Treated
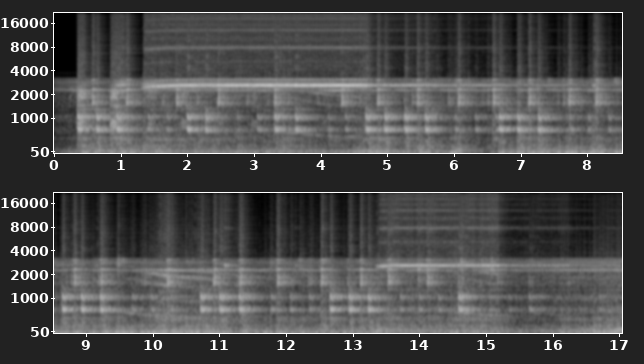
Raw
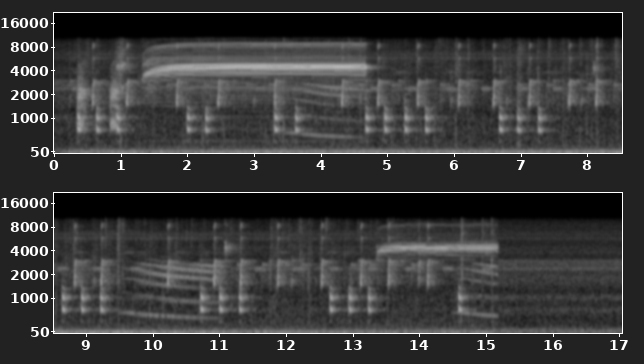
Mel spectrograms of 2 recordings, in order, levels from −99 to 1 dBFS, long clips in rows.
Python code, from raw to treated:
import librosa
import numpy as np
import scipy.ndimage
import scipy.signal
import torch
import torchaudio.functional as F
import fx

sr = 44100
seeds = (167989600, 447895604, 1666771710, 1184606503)

p1 = fx.freq_compress(x, sr, knee_hz=2200.0, ratio=4.0)
p2 = fx.recorder_agc(p1, sr, target_db=-19.0, rise_db_per_s=5.4, max_gain_db=30)
p3 = fx.schmitt(p2, sr, flips_db=-35.5)
p4 = p2 + (p3 * librosa.db_to_amplitude(-9.0))
p5 = fx.highpass(p4, sr, hz=450.0, slope=12, at=(6.12, 6.66))
p6 = p5 + fx.echo_feedback(p5, sr, ms=1056, feedback_pct=46, wet_db=-14.5, dry=0)
y = fx.rev_fdn(p6, sr, rt60_s=1.0, lf_ratio=1.55, hf_ratio=0.6, size_ms=14.0, drr_db=2.0)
